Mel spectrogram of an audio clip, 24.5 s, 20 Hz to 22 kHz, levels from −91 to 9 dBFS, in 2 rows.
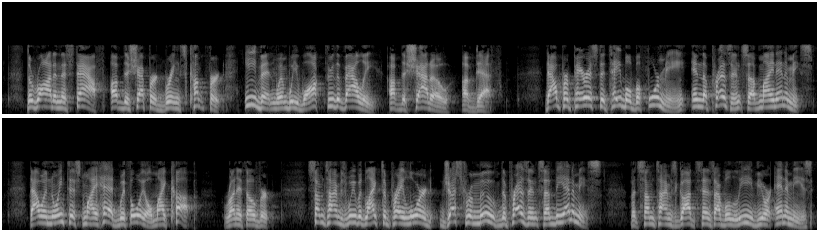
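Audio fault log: No audible faults detected.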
